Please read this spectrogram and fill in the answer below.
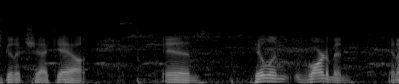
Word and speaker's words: Hillen: And Hillen Vardaman, and I've been mispronouncing Hillen's first name. I've been saying Hillian, and I am so sorry about that.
